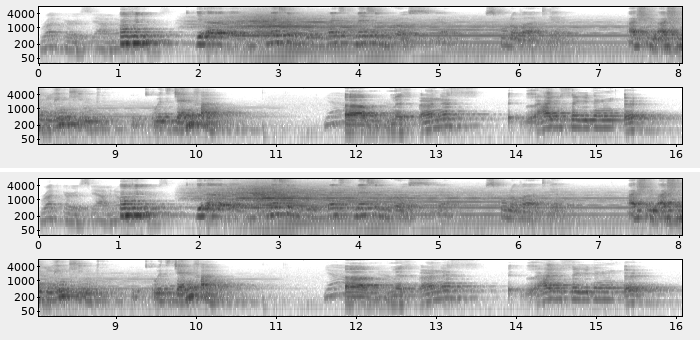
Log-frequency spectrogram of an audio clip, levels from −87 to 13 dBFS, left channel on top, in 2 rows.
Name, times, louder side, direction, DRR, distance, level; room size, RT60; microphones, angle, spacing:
voice 1, 0.0-1.2 7.6-8.2 11.6-12.5, right 1 dB, 45° right, 3 dB, 1.4 m, -40 dB
voice 2, 1.0-1.4 2.0-5.1 5.6-6.5 7.3-8.7 9.4-10.2, equal, ahead, -3 dB, 2.2 m, -24 dB
sound 1, 1.8-9.3, right 3 dB, 75° right, 1.9 m, -29 dB
voice 3, 11.9-13.2 14.1-15.5, left 3 dB, 40° left, 5 dB, 0.9 m, -25 dB
14.5 x 6.4 x 5.0 m, 1.1 s
head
